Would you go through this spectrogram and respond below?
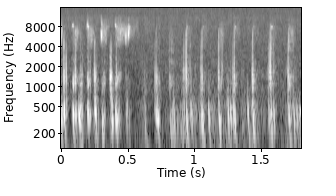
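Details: Needle EMG recording from an upper limb lecture showing polyphasic motor unit potentials.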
